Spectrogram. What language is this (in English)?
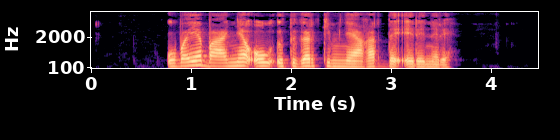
Yakut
